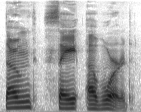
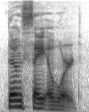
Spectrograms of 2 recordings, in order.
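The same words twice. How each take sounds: First: Very slow, each word apart; deliberate, spaced-out delivery; slow model reading. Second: Said in the usual way. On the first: Shown as a demonstration. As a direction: read it out word by word for learners. Slow model reading, then faster repeat.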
